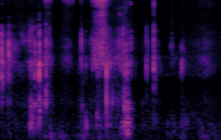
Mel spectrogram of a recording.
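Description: Rustling and scraping of a paperback picture book being handled and its pages turned: a string of short, irregular scuffs over the first second and a half.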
